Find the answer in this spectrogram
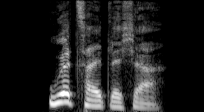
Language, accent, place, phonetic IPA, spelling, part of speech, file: German, Germany, Berlin, [ˈuːɐ̯ˌt͡saɪ̯tlɪçɐ], urzeitlicher, adjective, De-urzeitlicher.ogg
- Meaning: inflection of urzeitlich: 1. strong/mixed nominative masculine singular 2. strong genitive/dative feminine singular 3. strong genitive plural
